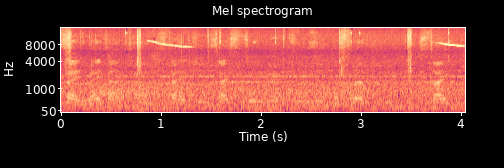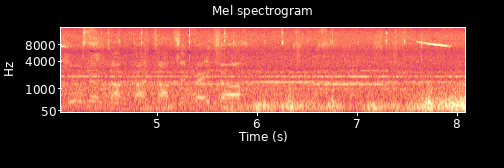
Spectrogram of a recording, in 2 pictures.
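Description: Footsteps scuff on the court as a man approaches.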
